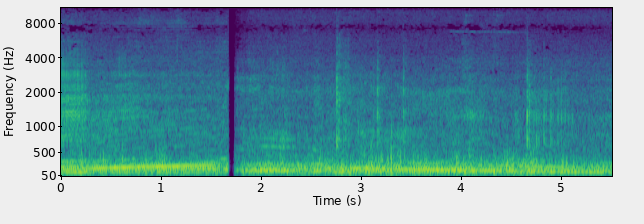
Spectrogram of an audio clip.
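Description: Car engine running steadily, its pitch drifting gently up and down. The sound breaks off for an instant about a second and a half in, then carries on.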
